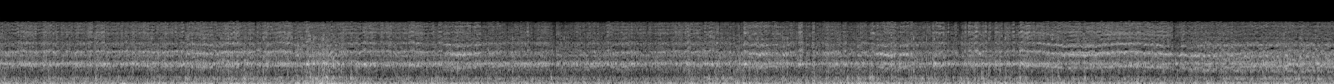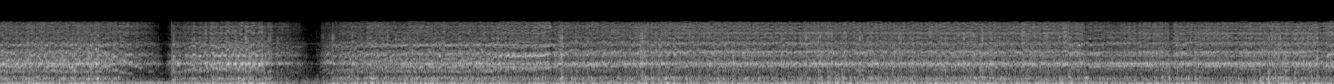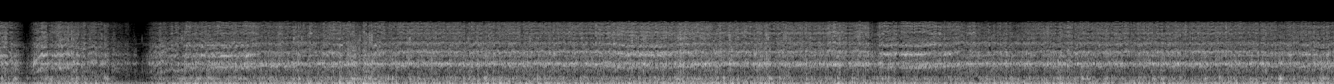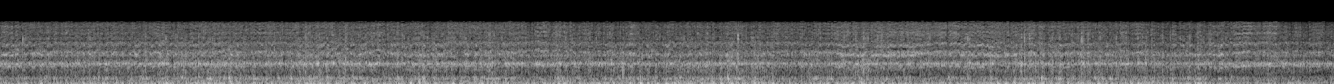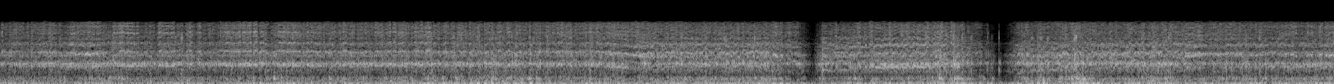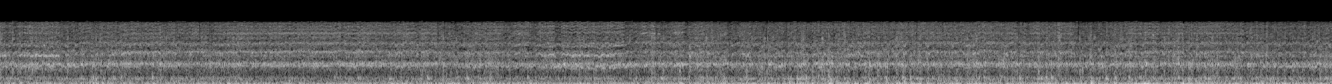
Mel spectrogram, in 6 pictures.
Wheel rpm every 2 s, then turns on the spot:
230, 230, 230, 230, 230, 230, 200, 130, 120, 200, 230, 230, 230, 160, 140, 230, 230, 230, 230, 230, 220, 240, 230, 220, 220, 220, 230, 230, 230, 230, 180, 130, 170, 210, 230, 230, 220, 220, 230, 230.
26-28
